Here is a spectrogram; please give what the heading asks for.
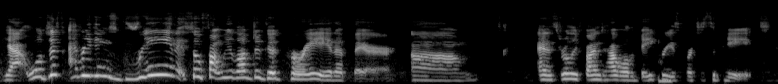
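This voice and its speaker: Appearing as a guest in a casual chat, a New England woman who writes books keeps laughing as she speaks. Her fairly bright, animated voice sits on the high side and moves at normal speed, with no room sound on the recording.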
